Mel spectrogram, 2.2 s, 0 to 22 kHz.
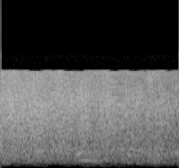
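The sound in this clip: Applause at a religious gathering on Diwali, congratulating a woman on her 73rd birthday: a dense, even wash of clapping, dull and muffled in tone.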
